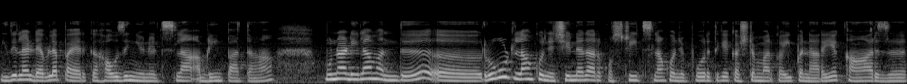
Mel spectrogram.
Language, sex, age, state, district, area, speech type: Tamil, female, 45-60, Tamil Nadu, Chennai, urban, spontaneous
